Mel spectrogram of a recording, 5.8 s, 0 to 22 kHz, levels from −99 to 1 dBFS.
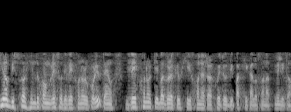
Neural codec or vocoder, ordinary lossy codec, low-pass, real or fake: none; AAC, 16 kbps; 3.6 kHz; real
